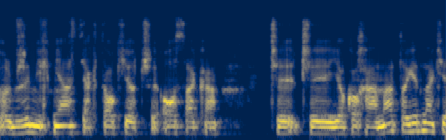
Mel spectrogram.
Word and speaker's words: Osaka: Ja teraz zwróciłam uwagę, jak pan zaakcentował, bo ja powiedziałam chyba Osaka, a pan. – Osaka. – Osaka, a ja powiedziałam Osaka. – No tak, ja już czasami nie do końca wymawiam może w, z poprawnym naszym polskim akcentem te nazwy, dlatego że widzę je i słyszę je już y, w, y, po japońsku. Czyli po japońsku jest Osaka.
